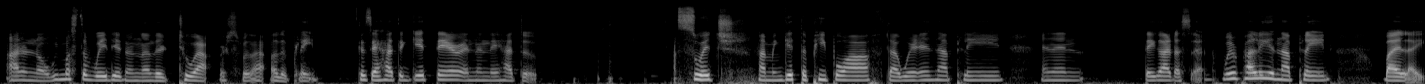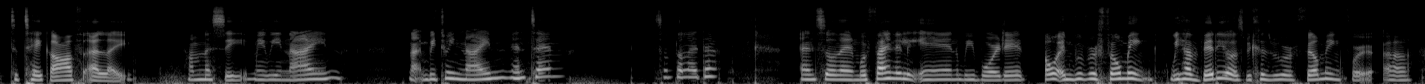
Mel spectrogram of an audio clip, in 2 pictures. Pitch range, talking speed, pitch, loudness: 195-245 Hz, 190 wpm, 215 Hz, -29 LUFS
